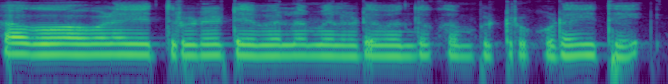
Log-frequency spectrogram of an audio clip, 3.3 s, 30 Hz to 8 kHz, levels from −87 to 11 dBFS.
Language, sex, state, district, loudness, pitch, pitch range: Kannada, female, Karnataka, Bidar, -18 LUFS, 205 Hz, 200-215 Hz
